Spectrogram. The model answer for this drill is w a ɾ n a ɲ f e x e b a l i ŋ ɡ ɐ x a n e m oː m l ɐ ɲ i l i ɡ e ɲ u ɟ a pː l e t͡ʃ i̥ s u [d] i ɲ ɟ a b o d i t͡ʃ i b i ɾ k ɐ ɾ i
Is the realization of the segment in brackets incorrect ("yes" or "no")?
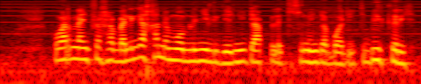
yes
